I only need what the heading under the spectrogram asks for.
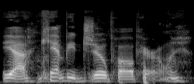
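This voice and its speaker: A hoarse woman hosting a card break, casually rattling off player names and teams as she opens packs. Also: low-pitched, fairly even intonation, normal speed, no echo. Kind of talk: casual card-opening commentary.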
